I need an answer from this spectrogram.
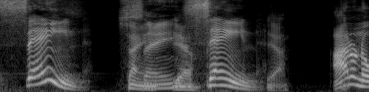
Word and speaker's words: Seine: reason on my Google it was on British pronunciation, and that was S-E-N. But now I click right here and go American pronunciation. It says sane.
